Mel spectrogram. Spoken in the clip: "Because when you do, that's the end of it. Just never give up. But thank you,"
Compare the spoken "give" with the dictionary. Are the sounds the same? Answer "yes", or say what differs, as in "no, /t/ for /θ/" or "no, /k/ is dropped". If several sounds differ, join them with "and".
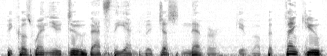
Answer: yes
